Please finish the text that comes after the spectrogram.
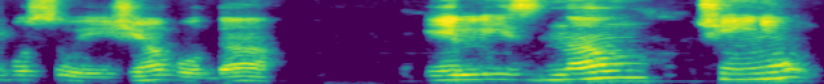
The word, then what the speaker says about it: Bossuet: E aqui é Bossuet. No final, fica como se fosse um R, tá? Bossuet.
